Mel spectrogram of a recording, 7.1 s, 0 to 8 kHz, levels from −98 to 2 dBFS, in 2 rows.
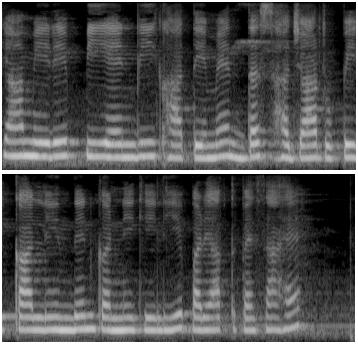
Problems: background sounds at intervals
